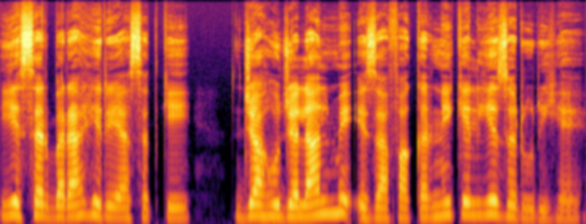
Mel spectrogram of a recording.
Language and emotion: Urdu, neutral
